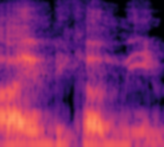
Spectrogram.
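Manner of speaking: slow, robotic, mechanical delivery. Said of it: "they're all just talking like robots".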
